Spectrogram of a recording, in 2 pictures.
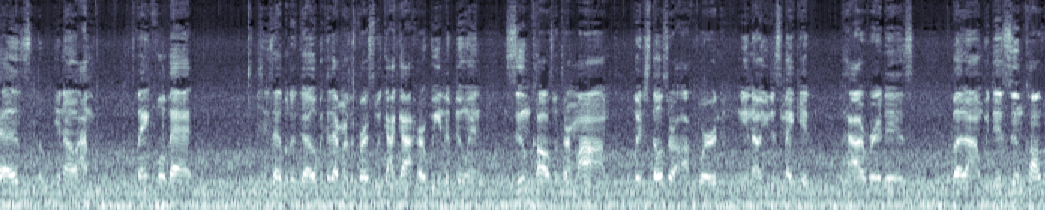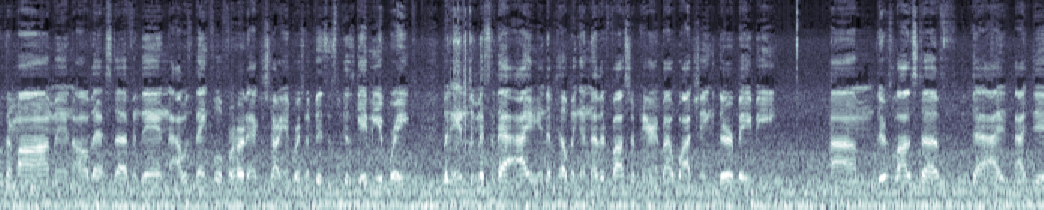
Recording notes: This series is for when I’m on the go and have my most raw thoughts as I’m driving and thinking. Now I don’t have to apologize for the extra but I can say that this episode is clear and good.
